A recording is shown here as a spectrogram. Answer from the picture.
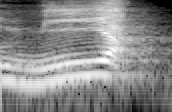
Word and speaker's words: মিয়া: এটার উচ্চারণ কিন্তু মিয়া, মিয়া নাকে হবে, চিল্লায় বলতে হবে।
